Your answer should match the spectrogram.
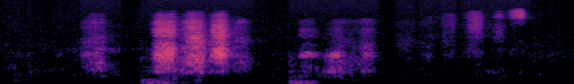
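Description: Faint scratching of a fine-tip pen writing on a grid-paper sketchbook page: a few short strokes in two small clusters, starting about half a second in.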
